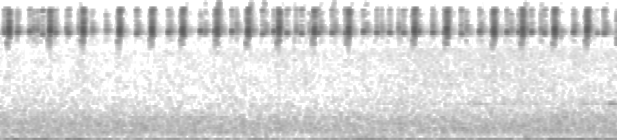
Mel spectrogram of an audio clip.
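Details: High, thin cicada chirps pulsing at a brisk, regular pace, each note brief and bright, against a calm, faintly hissing background.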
